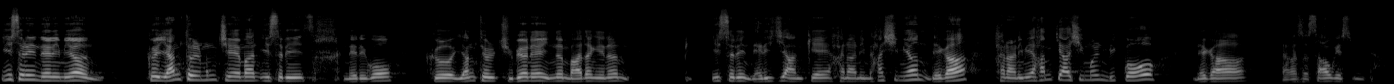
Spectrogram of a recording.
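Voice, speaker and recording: A man's voice: on the high side, normal speed, lightly acted. A man preaching in Korean who acts out a reluctant young male warrior refusing and then bargaining with God. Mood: pleading.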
